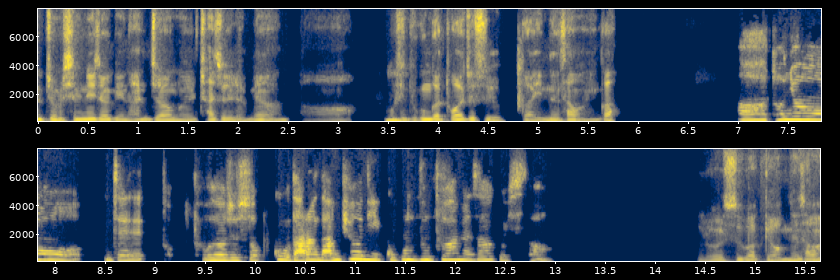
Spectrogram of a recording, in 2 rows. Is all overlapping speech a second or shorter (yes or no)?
yes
